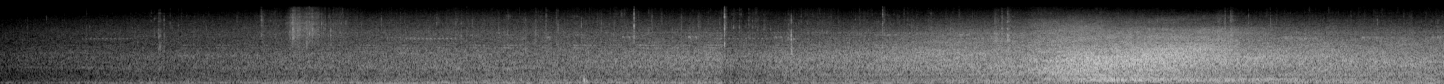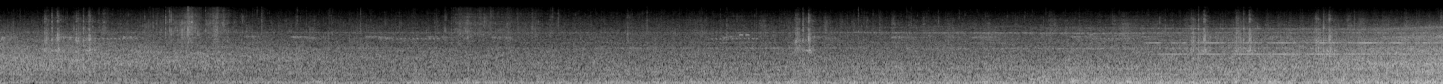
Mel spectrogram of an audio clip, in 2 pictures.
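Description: Diesel locomotive of an approaching freight train, a steady rumble growing slowly louder. A broad rushing swell rises and falls about eleven seconds in, and a thin high whine joins near the end.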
